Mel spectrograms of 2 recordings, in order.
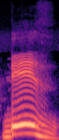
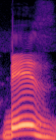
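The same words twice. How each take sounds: No difference in how they are said.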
